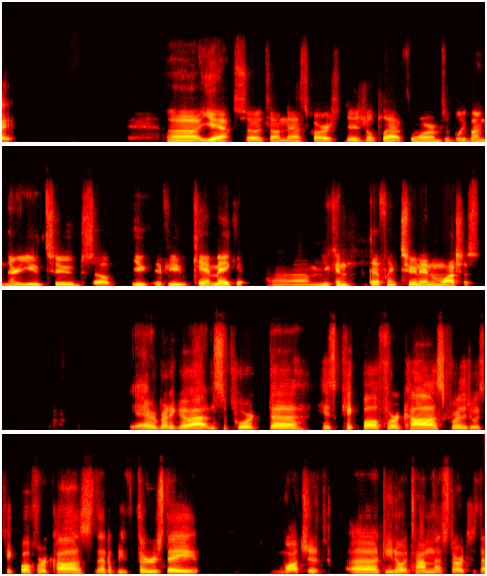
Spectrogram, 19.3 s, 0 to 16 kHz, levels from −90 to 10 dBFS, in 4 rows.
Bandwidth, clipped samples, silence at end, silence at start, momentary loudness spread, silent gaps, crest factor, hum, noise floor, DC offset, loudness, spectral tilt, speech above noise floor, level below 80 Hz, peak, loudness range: 12.5 kHz; under 0.1%; 0 s; 0 s; 12 LU; 0.36-0.67 s, 0.81-1.26 s, 9.84-10.12 s, 10.60-10.93 s; 20 dB; none; -82 dBFS; under 0.1%; -21 LUFS; -4.5 dB/octave; 60 dB; -64 dBFS; -2 dBFS; 4 LU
